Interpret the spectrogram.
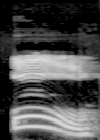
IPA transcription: i:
